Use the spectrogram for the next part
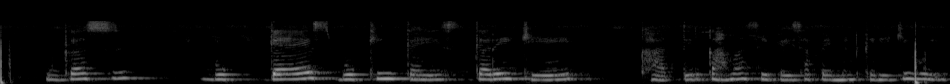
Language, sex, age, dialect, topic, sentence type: Bhojpuri, female, 31-35, Southern / Standard, banking, question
